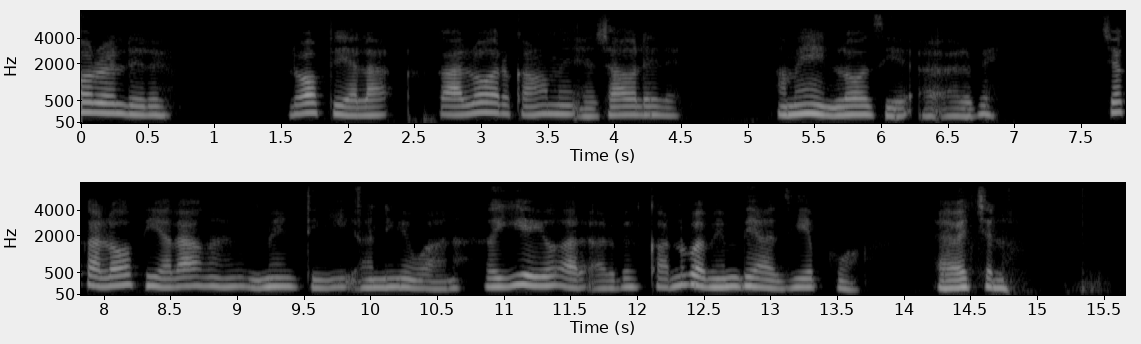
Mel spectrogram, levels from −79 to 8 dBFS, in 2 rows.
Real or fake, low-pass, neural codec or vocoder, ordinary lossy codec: fake; 7.2 kHz; codec, 24 kHz, 0.9 kbps, DualCodec; MP3, 32 kbps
